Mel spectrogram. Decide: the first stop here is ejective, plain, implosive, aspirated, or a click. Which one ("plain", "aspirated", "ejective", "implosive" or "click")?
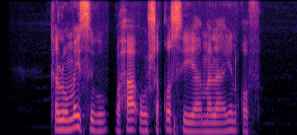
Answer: aspirated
